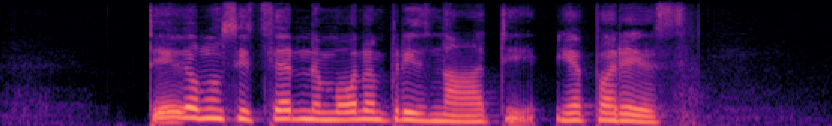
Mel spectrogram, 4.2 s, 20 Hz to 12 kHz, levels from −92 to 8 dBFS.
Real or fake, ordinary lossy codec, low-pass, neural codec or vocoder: fake; Opus, 64 kbps; 10.8 kHz; codec, 32 kHz, 1.9 kbps, SNAC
